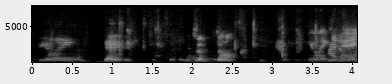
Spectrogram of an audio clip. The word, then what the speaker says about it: Dank: Except dunk. Feeling I don't dank. like that. D-A-N-K, but say dunk.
